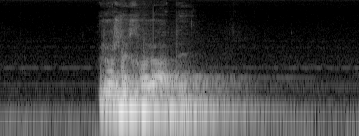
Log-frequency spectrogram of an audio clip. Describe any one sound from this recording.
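An elderly man speaks briefly into a microphone in an echoing room.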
